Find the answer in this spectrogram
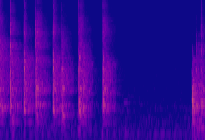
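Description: A spoon clinking against the inside of a glass jar while stirring: a quick run of about six clinks in the first second, then it stops.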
